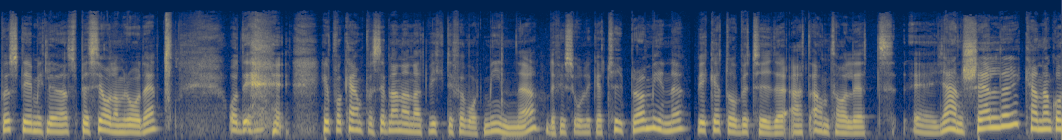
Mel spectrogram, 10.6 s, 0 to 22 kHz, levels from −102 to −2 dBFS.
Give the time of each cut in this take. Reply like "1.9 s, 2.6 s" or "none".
6.9 s, 9.0 s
